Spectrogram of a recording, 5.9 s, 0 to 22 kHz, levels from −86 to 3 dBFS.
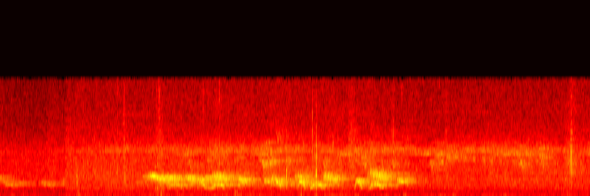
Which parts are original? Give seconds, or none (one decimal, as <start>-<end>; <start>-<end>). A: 0.0-5.9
